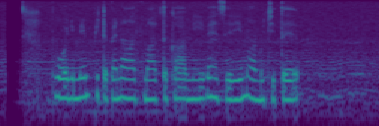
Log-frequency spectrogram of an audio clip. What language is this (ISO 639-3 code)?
sin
